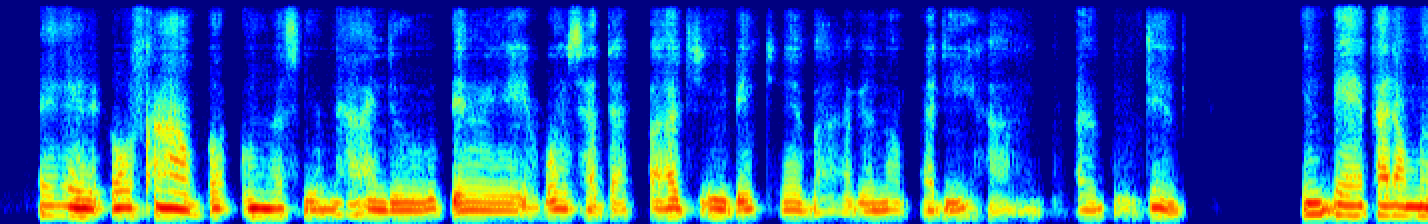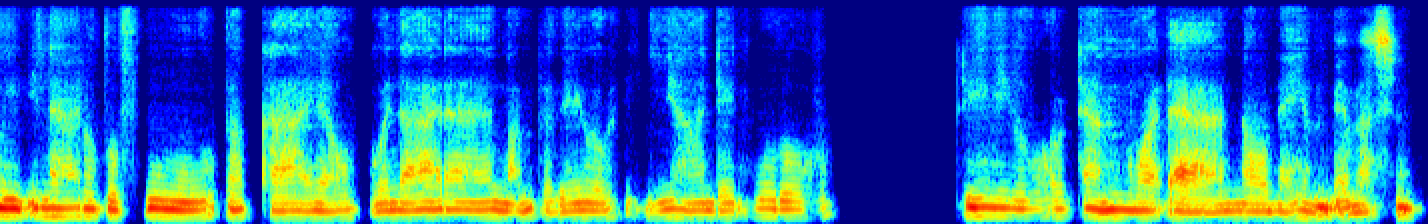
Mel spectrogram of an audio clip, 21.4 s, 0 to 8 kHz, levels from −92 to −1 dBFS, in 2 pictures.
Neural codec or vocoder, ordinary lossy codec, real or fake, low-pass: codec, 16 kHz, 1.1 kbps, Voila-Tokenizer; none; fake; 7.2 kHz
